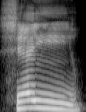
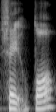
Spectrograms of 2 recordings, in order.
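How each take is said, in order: First: The 'ay' glide is held with continuous voice. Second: The 'ay' glide is clipped short and quick. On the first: The speaker calls it right. "পরিপূর্ণ রূপে আদায় করতে হবে যেমন" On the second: The speaker calls it wrong. "আপনি যদি দ্রুত বলেন"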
